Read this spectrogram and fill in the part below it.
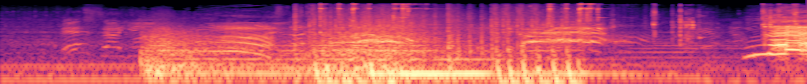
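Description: A silenced rifle fires bursts of rapid, muffled shots.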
